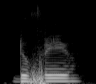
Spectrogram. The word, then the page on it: dufriu: Mpur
